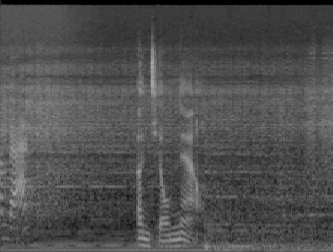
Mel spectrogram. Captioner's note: voiceover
